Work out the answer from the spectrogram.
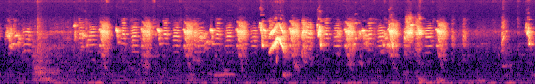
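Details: Courtship chirping of a male cockatiel for a female, meant to stimulate mating: a fast, continuous stream of short high twittering notes with one prominent slurred whistle near the middle.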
